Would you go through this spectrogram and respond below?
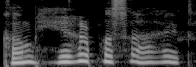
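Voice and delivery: high, soft spooky beckoning; eerie female voice. Acted. Friend imitates the female voice luring the dreamer, high and eerie. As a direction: call softly from afar, pitched high. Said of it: "It was a female, but was it eerie?".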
